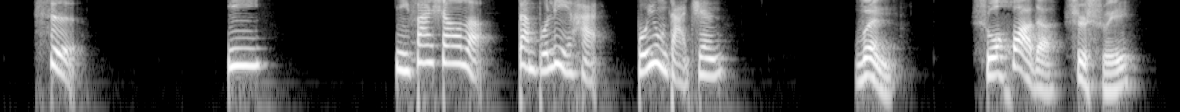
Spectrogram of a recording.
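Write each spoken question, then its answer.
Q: 说话的是谁?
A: 医生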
